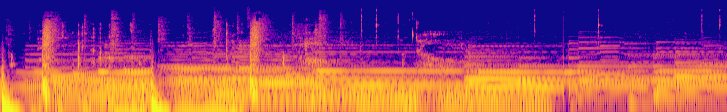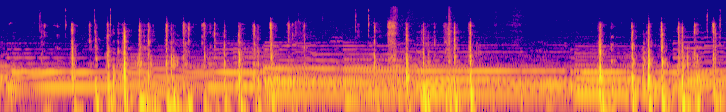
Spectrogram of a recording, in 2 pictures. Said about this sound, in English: Quit clacking them keys, right? Jesus Christ, that was me that time.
